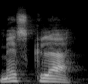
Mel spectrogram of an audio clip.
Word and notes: mesclar: mescla

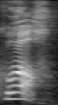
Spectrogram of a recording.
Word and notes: cor: couor

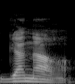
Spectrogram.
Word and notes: ganarra: ganarro

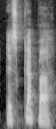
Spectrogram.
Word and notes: escapar: escapa; provençal

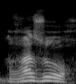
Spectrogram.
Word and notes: rasor: provençal; rasour

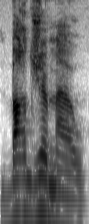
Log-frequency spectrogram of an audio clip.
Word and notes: barja-mau: barjo-mau; Provençal

